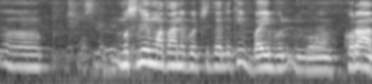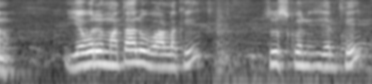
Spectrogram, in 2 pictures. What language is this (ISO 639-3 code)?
tel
